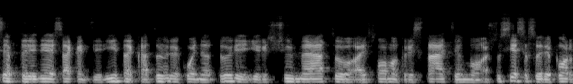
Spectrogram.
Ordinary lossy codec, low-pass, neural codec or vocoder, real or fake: Opus, 32 kbps; 14.4 kHz; vocoder, 44.1 kHz, 128 mel bands every 256 samples, BigVGAN v2; fake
